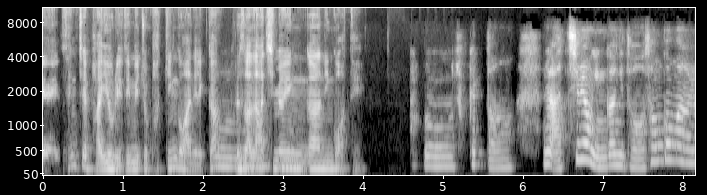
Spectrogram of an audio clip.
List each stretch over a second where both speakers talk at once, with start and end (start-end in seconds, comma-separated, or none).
2.1-3.4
